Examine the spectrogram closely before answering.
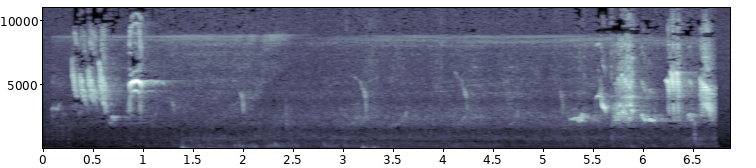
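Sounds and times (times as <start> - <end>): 
quiet hiss of flowing water: 0.0 - 6.8
blue-and-white flycatcher singing clear whistled phrases: 0.1 - 2.3, 3.0 - 6.8
soft low thumps: 1.3 - 5.9.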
